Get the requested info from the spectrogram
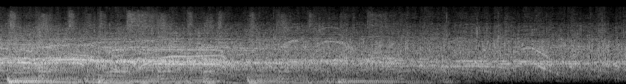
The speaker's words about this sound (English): I can't hear you through all the applause. I know. Could you keep it down out there? We appreciate it, but we got a show to do tonight.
